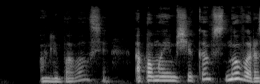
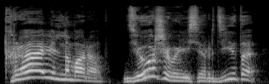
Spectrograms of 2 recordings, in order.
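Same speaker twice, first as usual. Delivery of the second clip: loud, raucous approval, pitched up; guffawing men's cheer; 5 semitones higher, 8 dB louder than usual. A narrator's reading. Wedding guests egging on the groom, boisterous. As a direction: heckle heartily from the crowd. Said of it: "гоготали мужики".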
